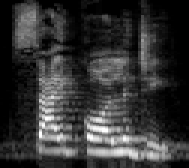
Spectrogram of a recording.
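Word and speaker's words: psychology: 10थ number spelling rule अगर कोई शब्द पी से शुरू हो रहा हो और उसके तुरंत बाद सी तो भी पी का उच्चारण नहीं करते जैसे की पडो पीएसईउदो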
